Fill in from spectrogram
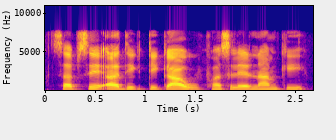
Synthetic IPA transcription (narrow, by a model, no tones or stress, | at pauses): sɐbseʔɐd̪ʱɪkʈikaupʰəsleɾnaːmki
